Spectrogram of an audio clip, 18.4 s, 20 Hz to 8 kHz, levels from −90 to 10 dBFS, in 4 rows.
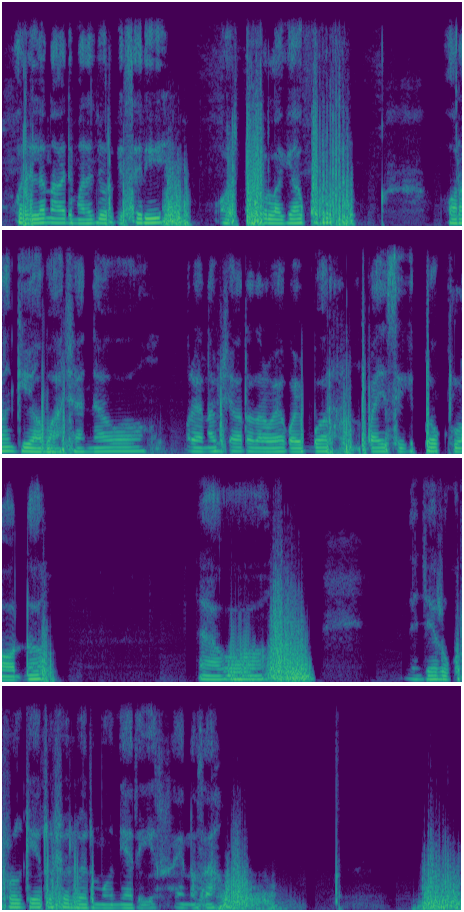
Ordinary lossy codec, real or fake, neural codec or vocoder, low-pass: none; real; none; 7.2 kHz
